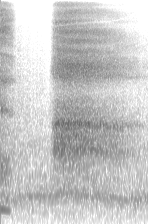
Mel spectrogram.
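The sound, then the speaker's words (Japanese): A single slow breath drawn during a guided deep-breathing exercise, soft and faint, with a brief sniff at the start followed by a long airy exhale. “じゃあ、最後に深呼吸。吸って、吐いて、”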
